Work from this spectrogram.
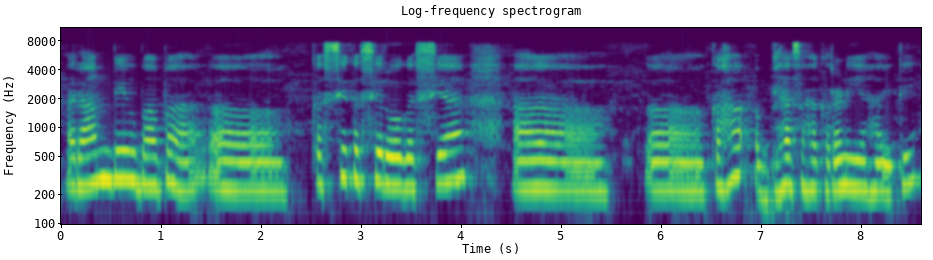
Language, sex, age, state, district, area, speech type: Sanskrit, female, 45-60, Karnataka, Udupi, rural, spontaneous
